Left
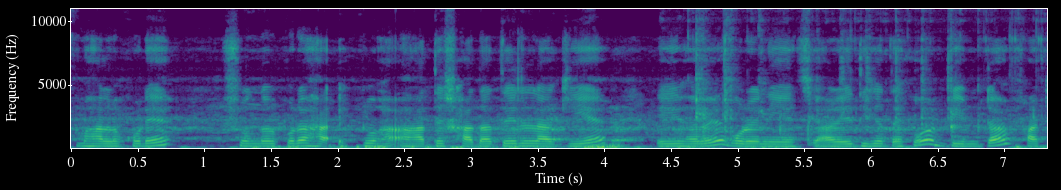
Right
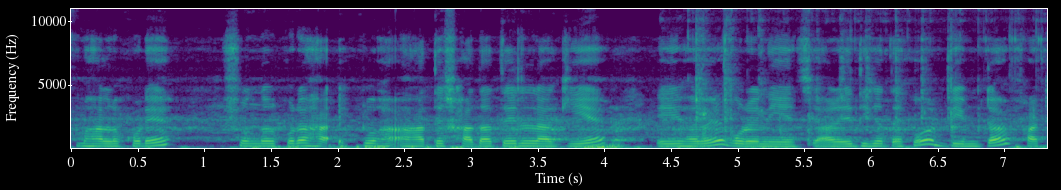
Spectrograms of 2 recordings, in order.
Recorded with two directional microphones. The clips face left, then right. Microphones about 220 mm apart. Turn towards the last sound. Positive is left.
turn(degrees=-30)  # may be behind; listen again after turning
